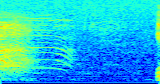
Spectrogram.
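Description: A man's chanting voice trailing off at the end of a phrase, its pitch falling as it fades into reverberation, followed by about a second of quiet with a faint low hum.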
